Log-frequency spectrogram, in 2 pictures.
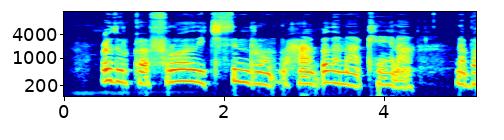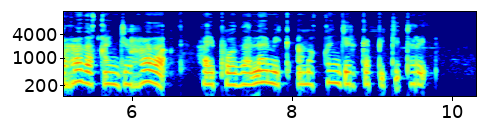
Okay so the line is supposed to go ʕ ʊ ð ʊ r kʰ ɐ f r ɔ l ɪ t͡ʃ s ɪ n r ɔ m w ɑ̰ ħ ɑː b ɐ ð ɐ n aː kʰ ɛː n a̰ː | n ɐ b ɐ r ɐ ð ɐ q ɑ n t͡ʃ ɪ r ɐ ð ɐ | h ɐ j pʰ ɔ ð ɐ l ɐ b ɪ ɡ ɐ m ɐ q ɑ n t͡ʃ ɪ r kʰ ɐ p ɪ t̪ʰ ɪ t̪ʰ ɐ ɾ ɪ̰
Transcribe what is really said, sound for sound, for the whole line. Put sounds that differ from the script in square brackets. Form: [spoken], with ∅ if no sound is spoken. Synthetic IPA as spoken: ʕ ʊ ð ʊ r kʰ ɐ f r ɔ l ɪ t͡ʃ s ɪ n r ɔ m w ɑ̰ ħ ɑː b ɐ ð ɐ n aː kʰ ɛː n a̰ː | n ɐ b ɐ r ɐ ð ɐ q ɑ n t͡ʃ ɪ r ɐ ð ɐ | h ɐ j pʰ ɔ ð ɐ l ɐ [m] ɪ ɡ ɐ m ɐ q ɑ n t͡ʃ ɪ r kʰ ɐ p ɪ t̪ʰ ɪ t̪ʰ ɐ ɾ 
